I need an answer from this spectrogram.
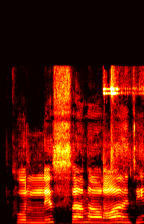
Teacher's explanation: Ini dengan sa, ujung lidah kitanya disentuhkan ke gigi seri atas. Kullis samarati, ro-nya 2 harokat ditandai dengan fathah berdiri atau jabar nangtung.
